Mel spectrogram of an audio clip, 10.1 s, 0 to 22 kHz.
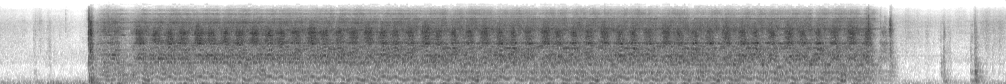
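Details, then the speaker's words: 1990 Ford F250 with a 351 5.8 V8, junkyard build on a cold morning: the starter turns it over steadily but sluggishly for eight seconds without catching. The weak battery was swapped for a new one. "The battery sounds just a little weak. Let's give it her a little help."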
